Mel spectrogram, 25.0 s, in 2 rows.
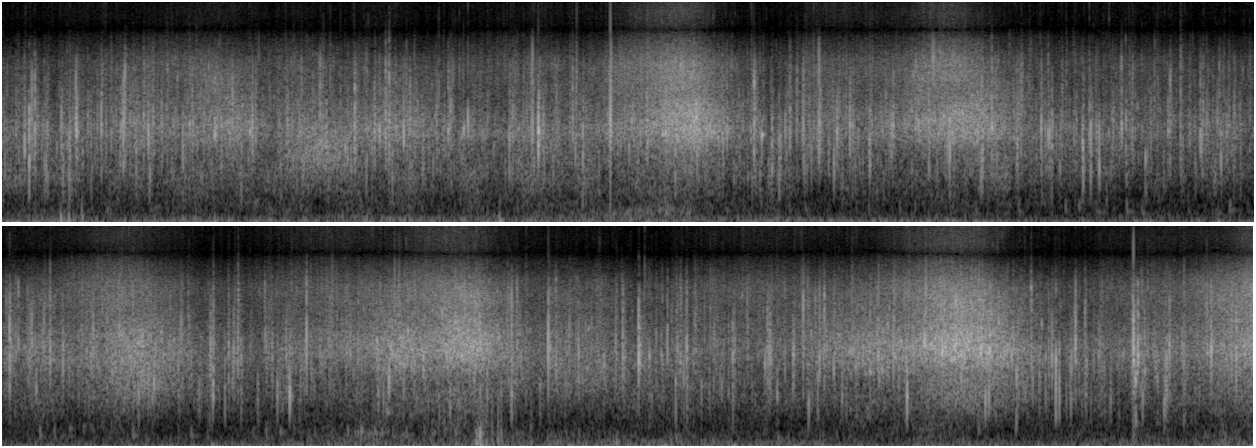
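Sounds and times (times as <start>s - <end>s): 
ocean surf with pebbles recorded underwater: 0.0s - 25.0s.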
